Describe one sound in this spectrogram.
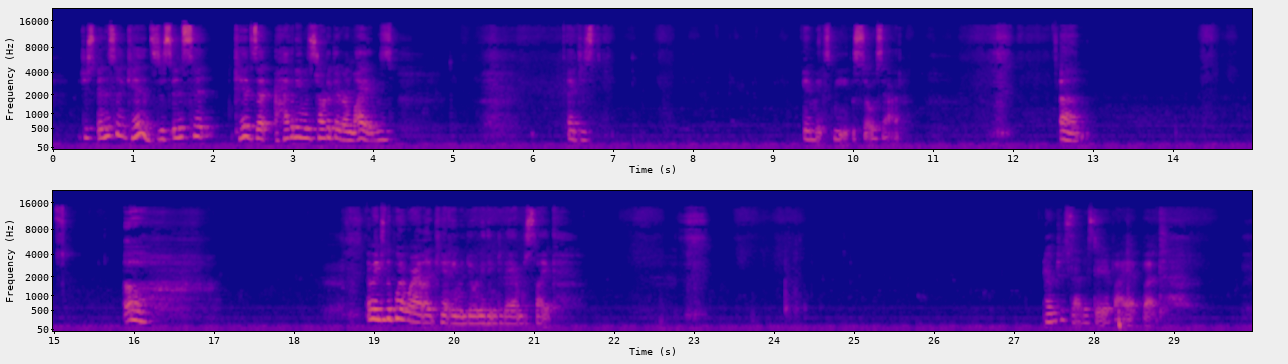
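A woman speaks emotionally and tearfully, close by, with long pauses.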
